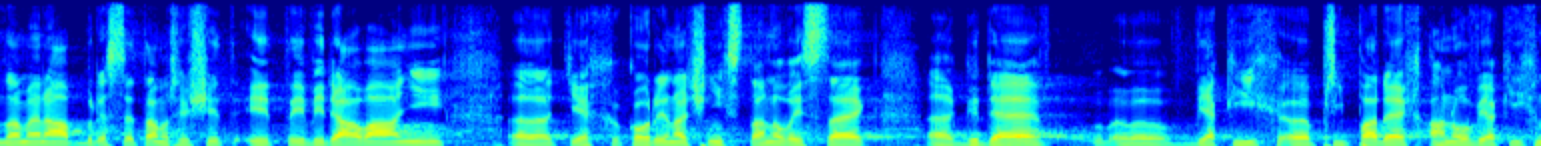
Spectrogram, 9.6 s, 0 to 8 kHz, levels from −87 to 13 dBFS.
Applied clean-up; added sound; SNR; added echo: none; none; none; none.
